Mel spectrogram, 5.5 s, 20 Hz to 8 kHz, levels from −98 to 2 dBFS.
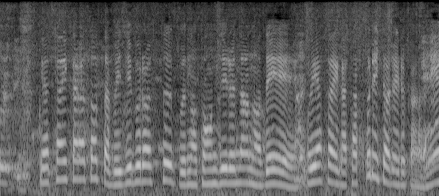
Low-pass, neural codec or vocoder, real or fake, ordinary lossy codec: none; codec, 16 kHz, 16 kbps, FreqCodec, smaller model; fake; none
